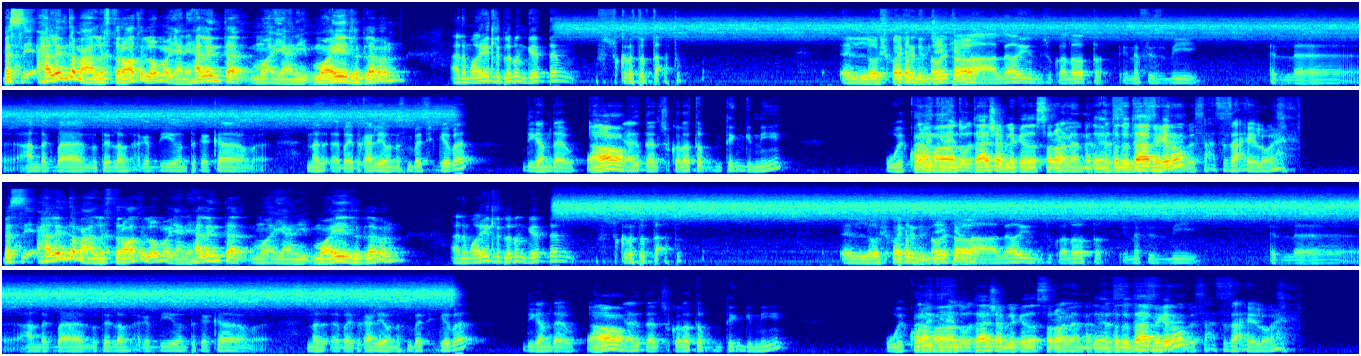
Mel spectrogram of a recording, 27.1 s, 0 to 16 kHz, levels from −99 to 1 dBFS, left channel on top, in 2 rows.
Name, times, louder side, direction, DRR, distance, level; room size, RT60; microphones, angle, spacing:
voice 1, 0.0-4.0 8.4-9.8 19.4-19.9 22.7-25.5, left 5 dB, 80° left, 0.6 m, -31 dB
voice 2, 4.5-6.6 9.0-12.0 12.7-16.2 16.6-18.2 18.8-19.3 19.8-21.4 22.4-23.3 24.1-26.6, left 3 dB, 35° left, 0.5 m, -43 dB
sound 1, 5.5-18.1, right 6 dB, 75° right, 2.9 m, -48 dB
7.9 x 5.5 x 4.7 m
head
